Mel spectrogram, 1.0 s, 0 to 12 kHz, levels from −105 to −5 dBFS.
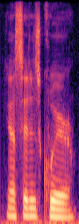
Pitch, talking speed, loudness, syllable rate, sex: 115 Hz, 240 wpm, -14 LUFS, 5.4 syllables/s, male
